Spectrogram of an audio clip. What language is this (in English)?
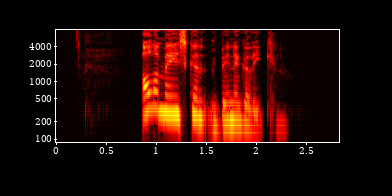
Western Frisian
